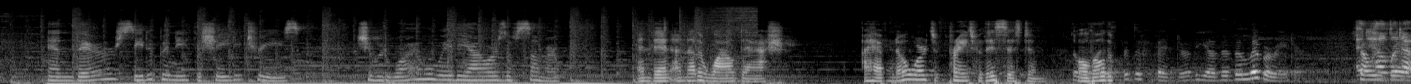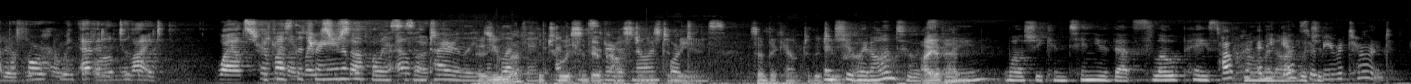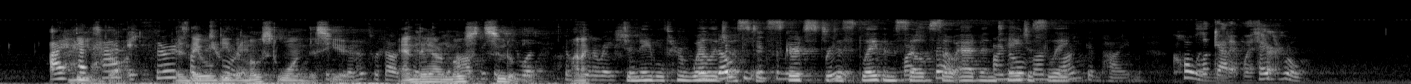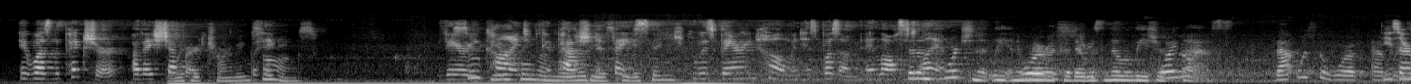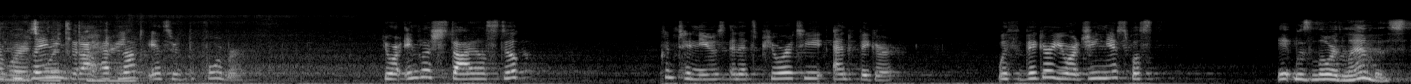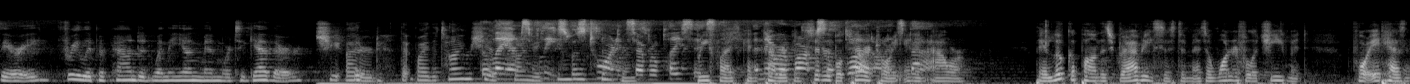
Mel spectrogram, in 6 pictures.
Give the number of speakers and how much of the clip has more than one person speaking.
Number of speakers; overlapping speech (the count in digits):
8, about 40%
